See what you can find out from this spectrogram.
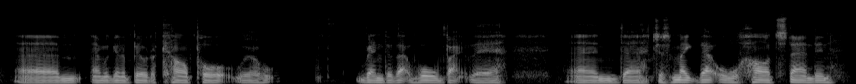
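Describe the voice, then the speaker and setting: A very slow, monotone voice with a dark, mellow tone and an English accent, set against a quiet background. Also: man, very deep, low pitch for a man. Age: 60s. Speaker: homesteading vlogger. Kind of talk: vlog walkthrough. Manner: casual, hesitant with fillers.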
